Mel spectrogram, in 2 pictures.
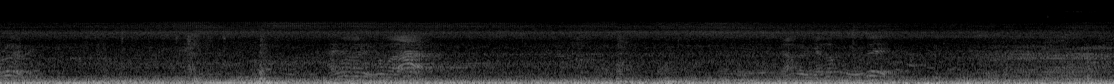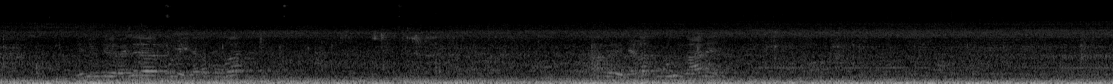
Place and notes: At the entrance to the mall, Cicadas, Traffic sound, trolley, Phone sound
